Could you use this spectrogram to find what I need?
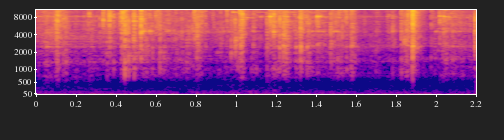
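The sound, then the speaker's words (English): Car keys jangle in a steady stream of light, bright metallic clinks and rattles, fairly quiet throughout, with one slightly sharper clink near the end. “these are my car keys”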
